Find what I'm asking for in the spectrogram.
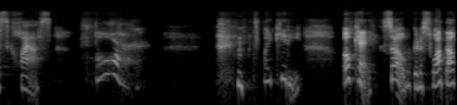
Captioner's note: laughing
